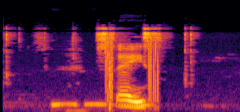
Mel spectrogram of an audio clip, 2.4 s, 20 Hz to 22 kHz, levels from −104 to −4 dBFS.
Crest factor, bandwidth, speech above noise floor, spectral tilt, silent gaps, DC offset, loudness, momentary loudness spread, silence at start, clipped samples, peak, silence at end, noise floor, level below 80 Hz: 20 dB; 10 kHz; 20 dB; -2 dB/octave; none; under 0.1%; -16 LUFS; 18 LU; 0.05 s; under 0.1%; 0 dBFS; 0.45 s; -37 dBFS; -56 dBFS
